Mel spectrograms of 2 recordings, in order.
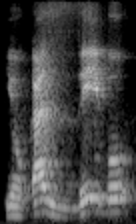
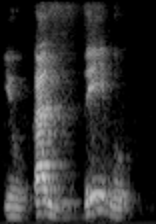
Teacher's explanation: ini huruf zalnya ada tasydidnya, maka wajib dibaca double dan tidak ditahan.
